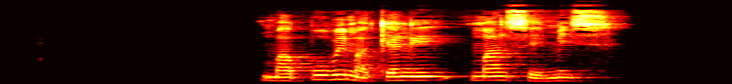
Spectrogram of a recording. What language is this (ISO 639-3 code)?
bas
